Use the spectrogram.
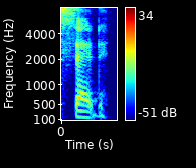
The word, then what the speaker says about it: said: and 그래서 and라고 드 소리는 잘 내지 않아서 and said and said라고 해 주세요. 그리고 슬픈 거는 sad인데 턱을 엄청 길게 벌려서에 소리가 나는데요 말했다의 said는 굉장히 빠르고 뾰족한 턱을 거의 벌리지 않는 소리예요. said요 정도예요.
